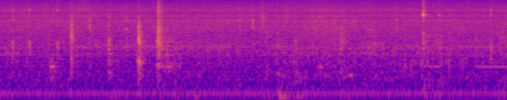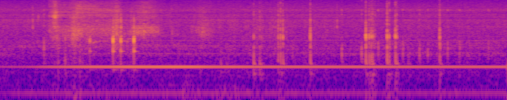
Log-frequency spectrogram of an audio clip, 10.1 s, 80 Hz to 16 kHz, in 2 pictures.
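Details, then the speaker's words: 1941 Motorola 83K1 radio being fitted with Bluetooth, signal injected past the tone control at a tube top cap: faint steady tone near 500 Hz barely above hiss and clicks; signal getting lost in tube stages, suspected. "I mean you can just barely you can hear it just barely okay I've got it on there I just took it off I just put it back on you can just barely hear it"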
